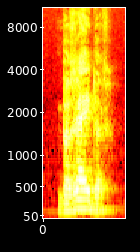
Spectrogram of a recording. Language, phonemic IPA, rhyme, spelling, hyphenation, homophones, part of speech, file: Dutch, /bəˈrɛi̯.dər/, -ɛi̯dər, berijder, be‧rij‧der, bereider, noun, Nl-berijder.ogg
- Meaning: 1. a rider, who rides a mount 2. a mobile deputy mandated by a Flemish baljuw (high feudal bailiff) to render justice in and under his jurisdiction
